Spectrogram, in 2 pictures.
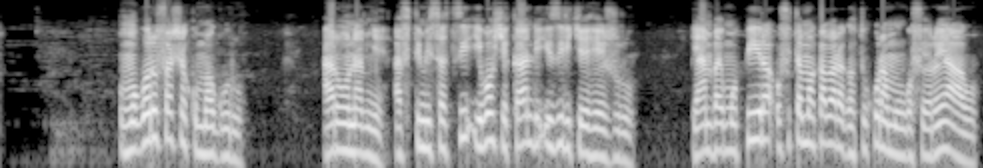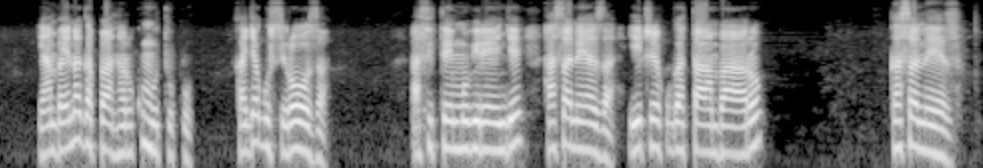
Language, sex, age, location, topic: Kinyarwanda, male, 25-35, Huye, health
